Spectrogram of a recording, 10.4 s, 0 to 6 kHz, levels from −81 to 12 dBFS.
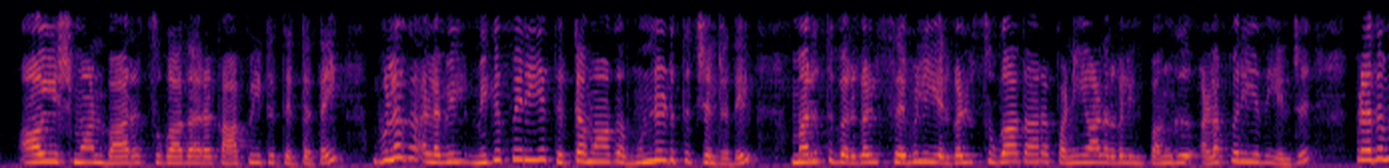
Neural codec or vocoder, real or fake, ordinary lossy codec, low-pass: vocoder, 44.1 kHz, 128 mel bands, Pupu-Vocoder; fake; none; 5.4 kHz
